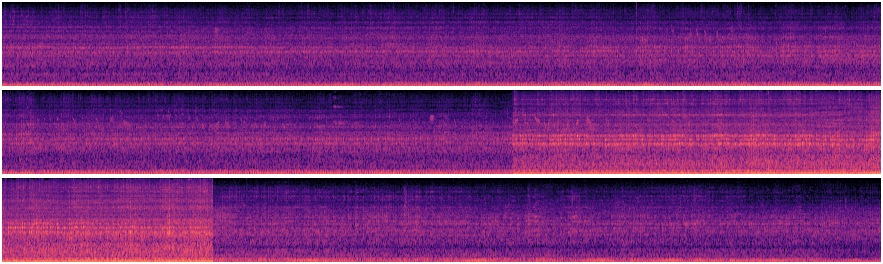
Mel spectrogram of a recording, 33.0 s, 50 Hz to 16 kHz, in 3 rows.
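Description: Zetor 4011 tractor's diesel engine running steadily while it pulls tine harrows across tilled soil. A louder stretch cuts in suddenly about halfway through and cuts out again some seven seconds later.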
